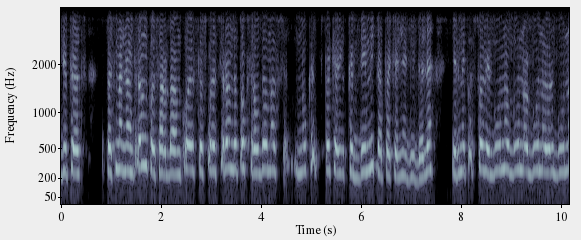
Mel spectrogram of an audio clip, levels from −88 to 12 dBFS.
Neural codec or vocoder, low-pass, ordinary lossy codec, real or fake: codec, 16 kHz, 4.8 kbps, FACodec; 3.6 kHz; Opus, 16 kbps; fake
